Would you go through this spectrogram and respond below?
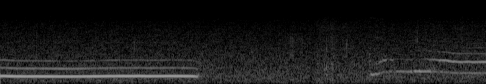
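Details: Cat watching a rival cat through a window, holding a steady low yowl for two seconds, then a quieter rising wail after a pause over faint background hiss.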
